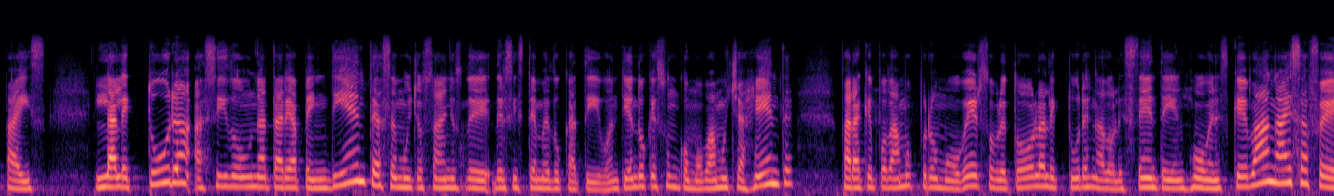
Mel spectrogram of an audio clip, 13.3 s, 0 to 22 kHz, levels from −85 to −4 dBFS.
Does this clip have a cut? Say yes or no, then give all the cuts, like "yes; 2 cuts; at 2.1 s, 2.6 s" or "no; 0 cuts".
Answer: yes; 1 cut; at 6.8 s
